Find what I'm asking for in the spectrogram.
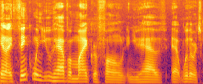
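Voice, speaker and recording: In a very clean recording with a silent background, a man with an American accent and a normal speaking voice talks at a fairly quick pace with a fairly low pitch. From US South, Mississippi. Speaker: radio host. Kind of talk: casual chat.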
